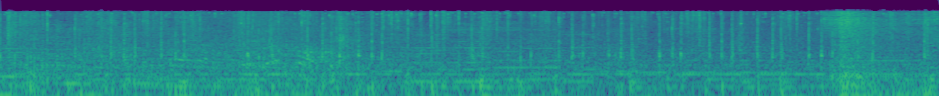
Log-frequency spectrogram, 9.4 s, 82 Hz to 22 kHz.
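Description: Roach, Geralt's horse in The Witcher 3, gallops in a fast, continuous clip-clop of hooves that stays close and loud throughout, layered with game ambience and a spoken voice.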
